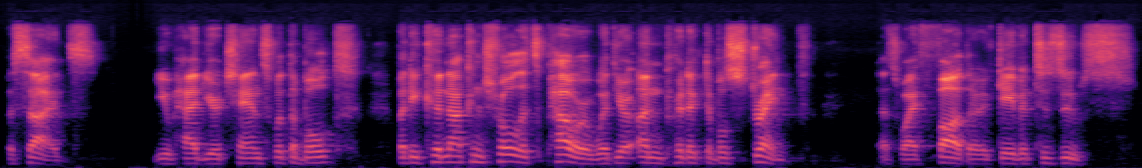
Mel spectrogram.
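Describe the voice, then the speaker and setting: A man's voice: medium pitch, moderate pace, a bit bright, lightly acted. A man playing a domineering eldest-brother god of the underworld, condescending and threatening, in a staged play reading.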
